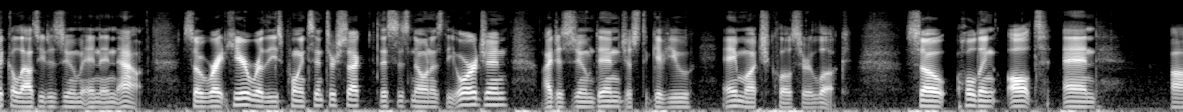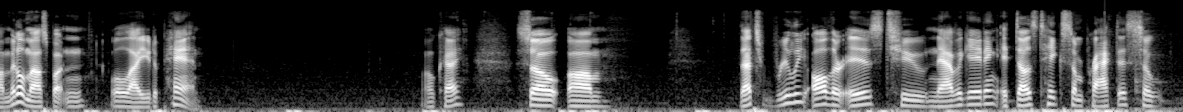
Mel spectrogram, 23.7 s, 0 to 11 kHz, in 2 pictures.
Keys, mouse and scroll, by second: 1.8 alt+middle click, 2.4 alt+right click, 2.9 alt+click, 3.1-3.4 alt+middle drag, 3.7-5.2 alt+middle drag, 5.7 alt+middle click, 5.8-6.4 alt+drag, 6.4 alt+right click, 6.6 alt+middle drag, 7.9 alt+middle click, 8.0-8.6 alt+right drag, 8.6 alt+click, 8.7 alt+middle click, 9.3 alt+middle click, 10.2-11.1 alt+middle drag, 11.9 alt+middle drag, 12.2-12.7 alt+drag, 12.7-13.3 alt+middle drag, 16.4 alt+middle drag, 16.6-17.3 alt+drag, 17.3-17.7 alt+middle drag, 17.7 alt+click, 19.1 alt+middle click, 19.3-22.5 alt+drag.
